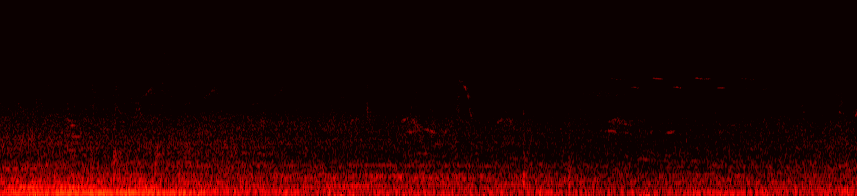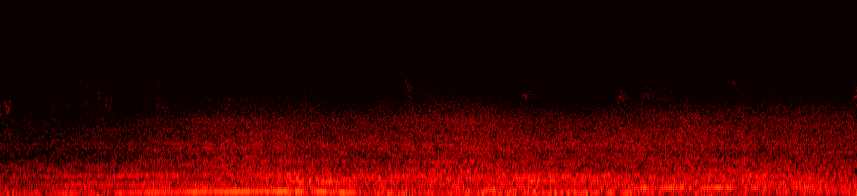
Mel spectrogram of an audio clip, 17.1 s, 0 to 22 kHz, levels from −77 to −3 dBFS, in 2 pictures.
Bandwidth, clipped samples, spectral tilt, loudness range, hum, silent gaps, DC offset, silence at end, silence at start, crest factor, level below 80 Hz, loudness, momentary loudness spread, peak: 16 kHz; under 0.1%; -7 dB/octave; 11 LU; none; none; under 0.1%; 0 s; 0 s; 16 dB; -52 dBFS; -50 LUFS; 12 LU; -32 dBFS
